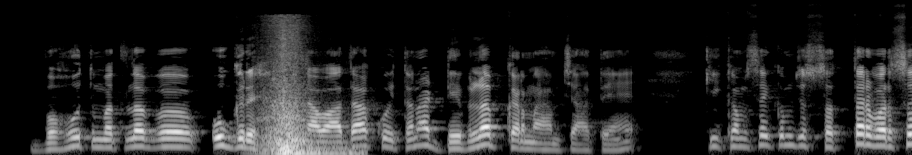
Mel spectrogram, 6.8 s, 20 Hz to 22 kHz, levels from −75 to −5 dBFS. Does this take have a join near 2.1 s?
yes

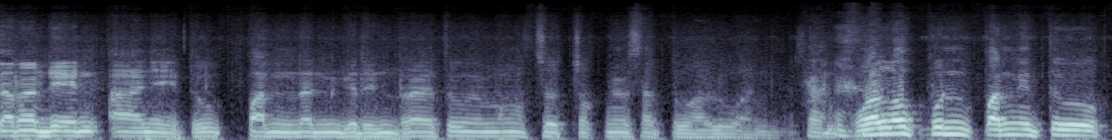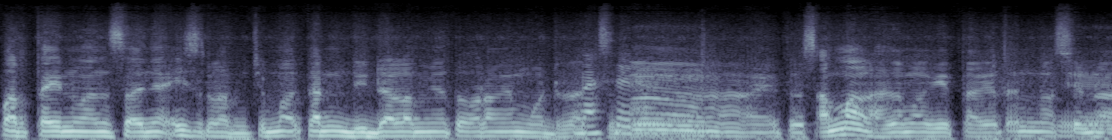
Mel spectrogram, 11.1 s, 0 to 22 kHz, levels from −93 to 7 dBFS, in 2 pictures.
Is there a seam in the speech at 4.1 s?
yes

